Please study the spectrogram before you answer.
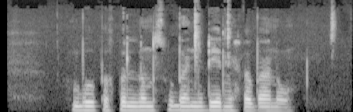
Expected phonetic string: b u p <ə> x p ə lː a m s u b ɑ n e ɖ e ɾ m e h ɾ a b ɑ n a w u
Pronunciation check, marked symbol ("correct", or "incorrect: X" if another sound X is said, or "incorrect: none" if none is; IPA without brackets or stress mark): correct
